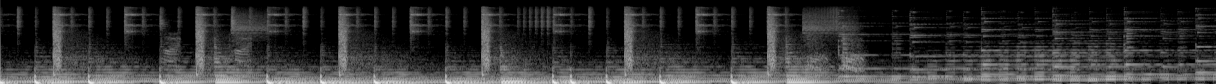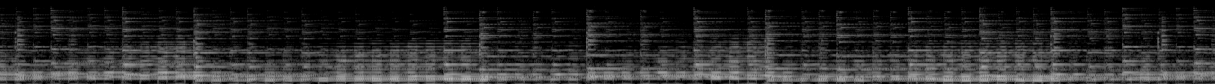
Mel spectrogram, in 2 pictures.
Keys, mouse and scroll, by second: 3.8 Tab, 4.3-6.5 middle drag, 6.3 scroll up 1, 8.4-10.0 drag, 10.9 Tab, 12.1 middle click, 12.9-14.7 right drag, 19.1-21.0 drag, 19.9-22.1 middle drag, 22.1-22.7 scroll up 1, 22.7-24.3 drag.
